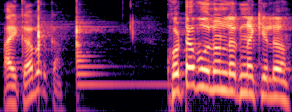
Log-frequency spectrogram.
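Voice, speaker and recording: A man's voice: sits high, sing-song, measured pace, a bit bright, faint music behind. A man preaching a humorous devotional kirtan sermon, telling a village story and chanting verses.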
